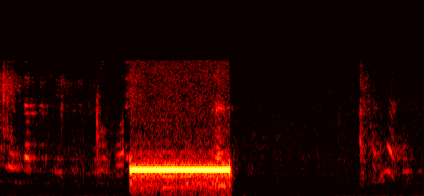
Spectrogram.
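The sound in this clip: Ringback tone on an unanswered telephone call: one steady tone of about a second, with people talking before it and a voice resuming after a short pause.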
